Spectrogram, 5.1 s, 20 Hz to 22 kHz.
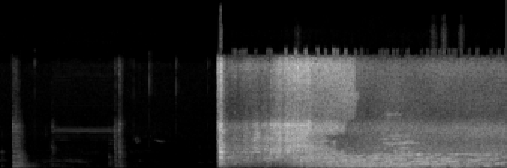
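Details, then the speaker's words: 1985 GMC Sierra 1500 after years of neglect, smog delete, new wires, swapped carburetor, fresh oil, little fuel in the bowl; starter grinds steadily about three turns a second but engine never catches, crank no start, owner suspects not enough fuel. "hold on okay try it again stop maybe i don't have enough fuel in there try it again"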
